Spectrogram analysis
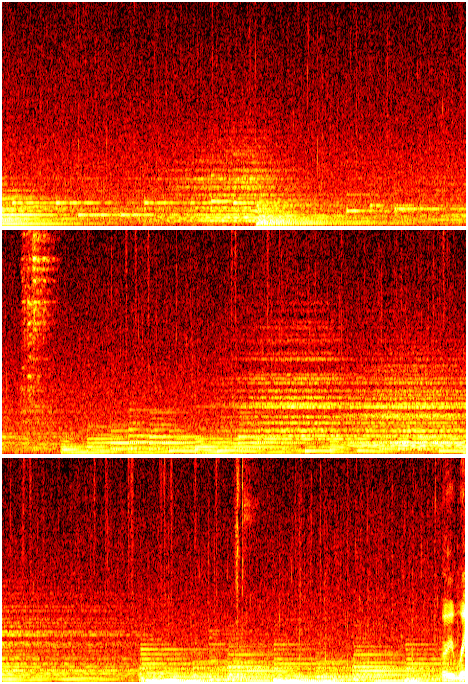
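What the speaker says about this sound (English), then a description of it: "Very rainy and somber." Rain in Final Fantasy XIV falls steadily at Camp Broken Glass in Garlemald, a continuous soft hiss spread beneath a slow, somber musical score that swells louder toward the end, with no one speaking.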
